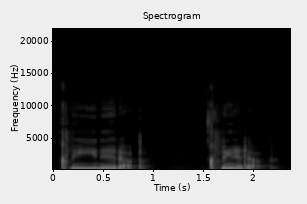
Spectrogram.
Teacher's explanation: the T in it sounds like a fast D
